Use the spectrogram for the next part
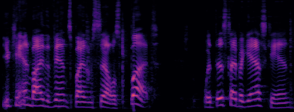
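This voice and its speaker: Guiding viewers step by step through a casual DIY demonstration, a folksy, plainspoken vlog host speaks a little high and a little slow, with a sharp tone.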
